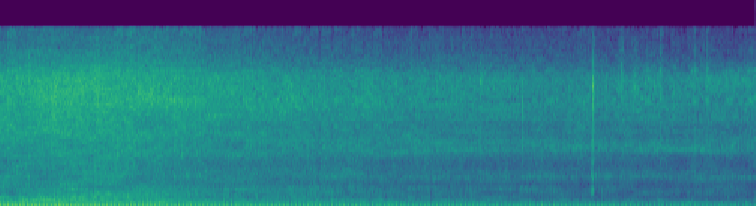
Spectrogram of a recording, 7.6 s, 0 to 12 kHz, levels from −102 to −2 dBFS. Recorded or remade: remade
